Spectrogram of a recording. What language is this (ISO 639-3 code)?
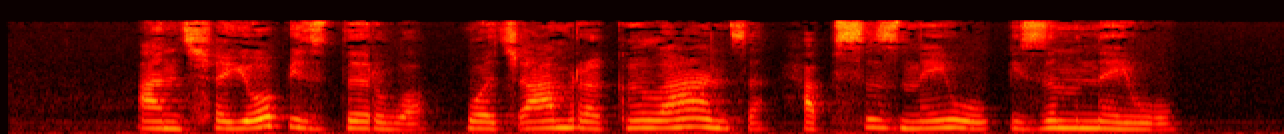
abk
